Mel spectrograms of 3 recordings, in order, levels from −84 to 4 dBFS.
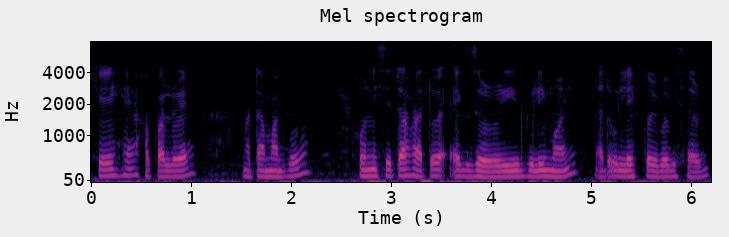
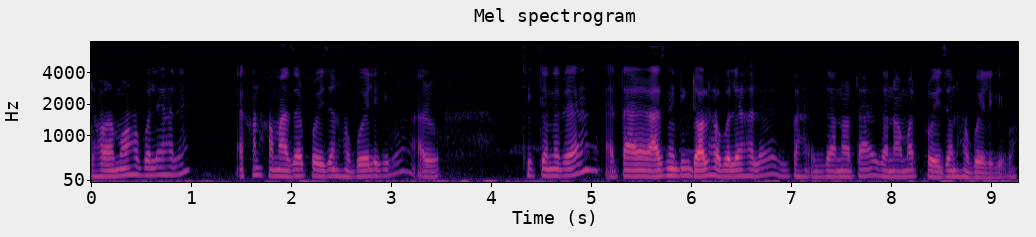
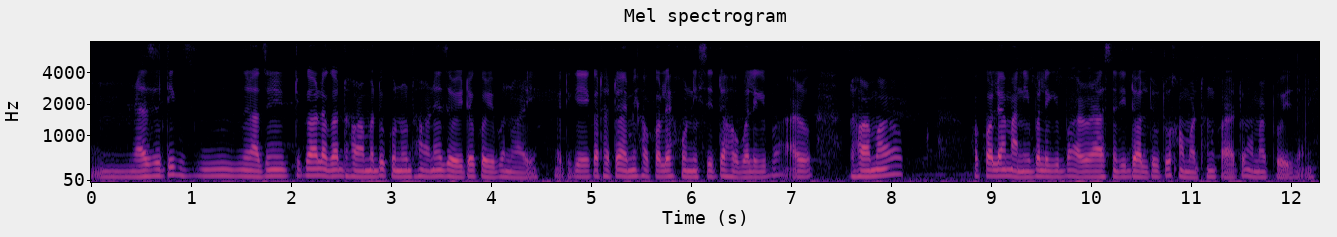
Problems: constant background noise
